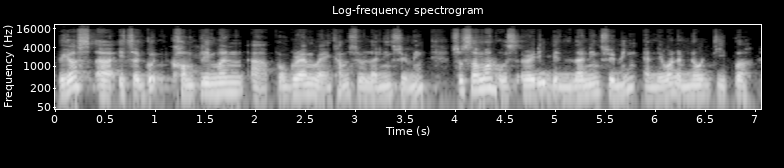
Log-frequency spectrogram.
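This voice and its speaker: Husky Malaysian-accented businessman. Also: mid-range voice, darkish tone. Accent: Malaysian English. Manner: halting, repeats words, acts out quotes. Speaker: business owner guest. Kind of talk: live webinar conversation.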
